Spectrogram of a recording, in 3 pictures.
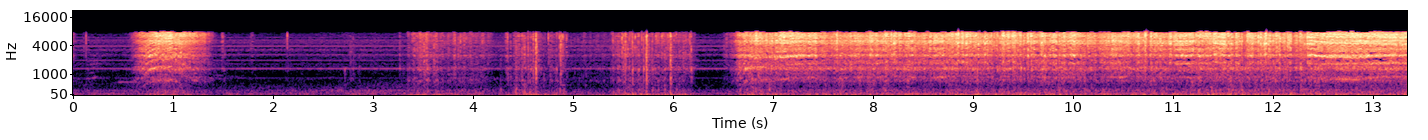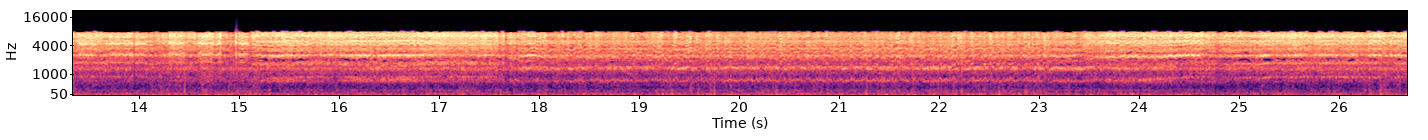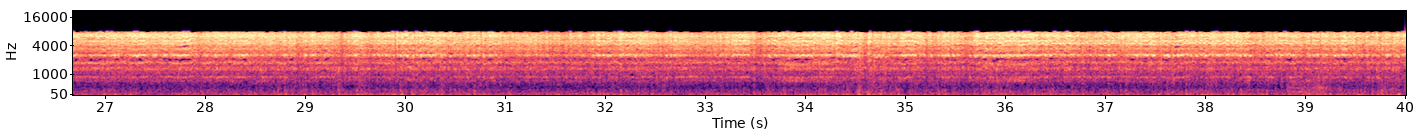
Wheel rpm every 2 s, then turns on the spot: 50, 10, 10, 90, 230, 230, 230, 230, 220, 170, 160, 170, 200, 230, 230, 240, 230, 230, 230, 230.
2-6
